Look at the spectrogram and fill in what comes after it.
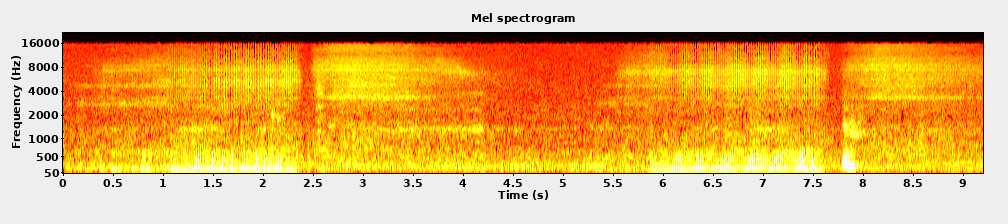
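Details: Sleeping bulldog snoring: two long, rough, rumbling breaths drawn in with low harmonic buzz, each lasting about two seconds and separated by quieter exhalations, ending with a short sharp snort.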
